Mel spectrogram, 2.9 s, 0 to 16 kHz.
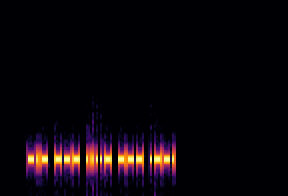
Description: Morse code, heard as a keyed tone, about 53 wpm, 700 Hz. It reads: KO4OP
